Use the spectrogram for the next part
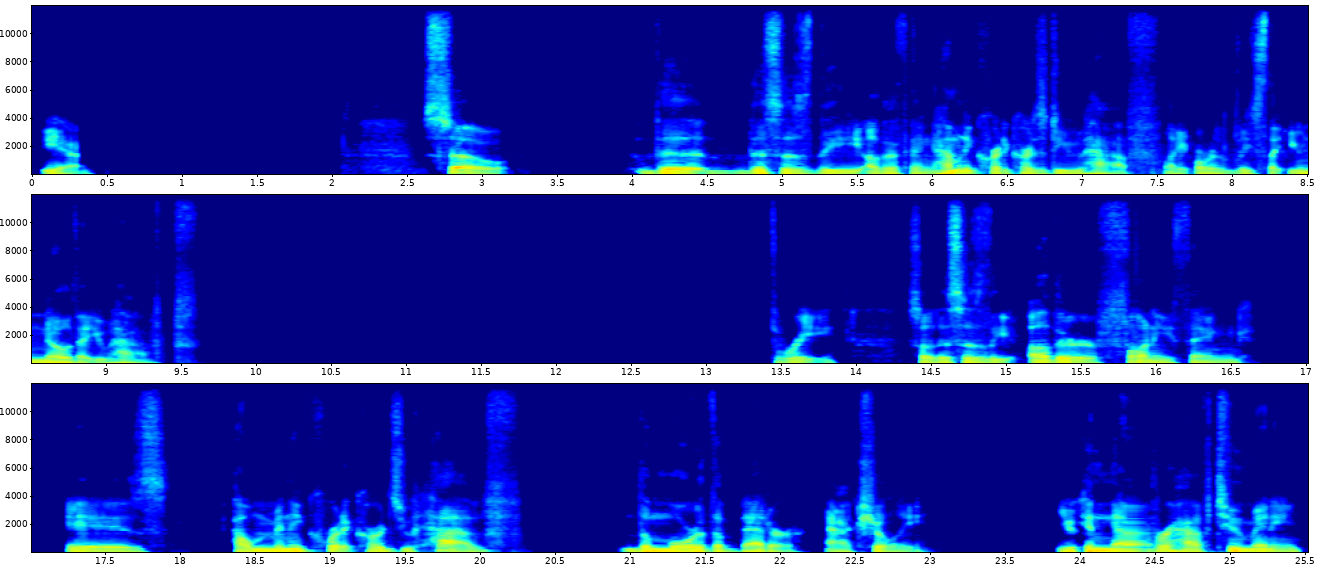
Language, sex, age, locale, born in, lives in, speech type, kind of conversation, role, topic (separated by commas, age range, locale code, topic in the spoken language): English, male, 25-29, en-US, United States, United States, conversation, unstructured, none, What surprising factors can affect your credit score?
